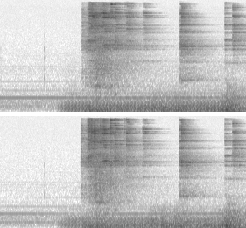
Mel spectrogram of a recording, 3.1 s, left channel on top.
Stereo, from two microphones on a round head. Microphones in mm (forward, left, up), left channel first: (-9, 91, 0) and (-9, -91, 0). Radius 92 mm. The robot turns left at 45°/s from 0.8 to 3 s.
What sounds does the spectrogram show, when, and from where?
1.0 s cutlery clinking: 75° right (ahead or behind), 1.1 m; by 3.0 s 10° left (ahead or behind), 1.1 m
